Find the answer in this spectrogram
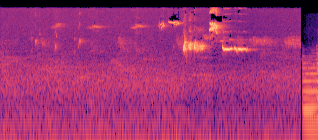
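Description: Small birds chirping and singing over a faint outdoor background, with a louder run of whistled phrases between about three and a half and five seconds in. Music cuts in suddenly near the end.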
